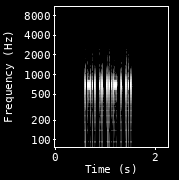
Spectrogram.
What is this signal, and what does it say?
Morse code, heard as a keyed tone, about 53 wpm, 700 Hz. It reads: LIVES
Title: Sets of 5 Words Encore - New Word Drill - 50wpm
